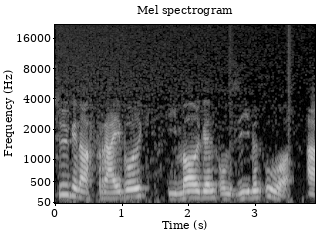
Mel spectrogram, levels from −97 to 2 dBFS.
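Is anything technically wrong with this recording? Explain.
Yes. Throughout the speech, the background drops away and breaks up into twinkling, warbling specks. That is overdone noise removal. The noise reduction was pushed too hard, so any frequency band sitting close to its noise estimate gets pulled far down or switched off entirely. Quieter parts of the voice fall into that range and vanish along with the noise.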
